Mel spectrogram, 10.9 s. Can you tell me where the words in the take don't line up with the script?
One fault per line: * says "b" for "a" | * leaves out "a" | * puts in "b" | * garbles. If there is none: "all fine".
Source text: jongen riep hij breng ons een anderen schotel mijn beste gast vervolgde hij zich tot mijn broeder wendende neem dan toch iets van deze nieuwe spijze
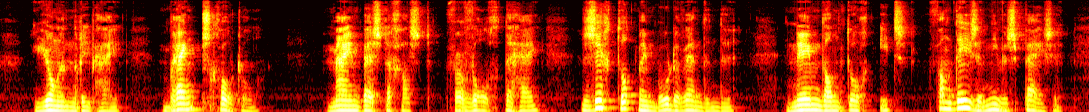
* leaves out "ons een anderen"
